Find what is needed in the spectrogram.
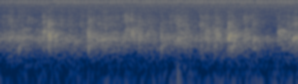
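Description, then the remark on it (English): A crowd claps for the Lord, a dense, even patter of many hands with no voices, holding a fairly soft level throughout. “Put your hand together and clap your hands for the Lord.”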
